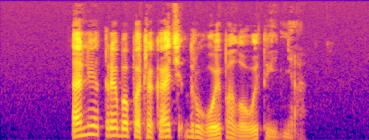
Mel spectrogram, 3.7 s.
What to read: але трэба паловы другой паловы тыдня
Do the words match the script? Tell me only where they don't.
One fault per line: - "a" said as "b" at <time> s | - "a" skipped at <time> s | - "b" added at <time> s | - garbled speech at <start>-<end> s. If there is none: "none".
- "паловы" said as "пачакаць" at 1.4 s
